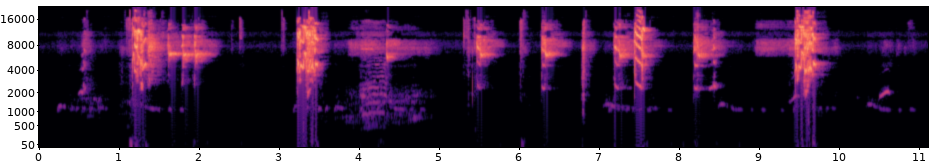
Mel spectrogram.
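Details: Lovebird in ngekek style, suitable for beginners, delivering a busy run of raspy high chirps and hissy bursts at uneven intervals, interspersed with small rising squeaks and a soft, faint whistle.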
